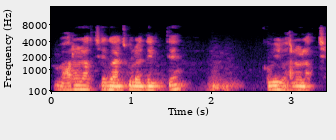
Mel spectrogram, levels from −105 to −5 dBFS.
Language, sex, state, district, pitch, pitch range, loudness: Bengali, male, West Bengal, Malda, 125 Hz, 120-130 Hz, -24 LUFS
